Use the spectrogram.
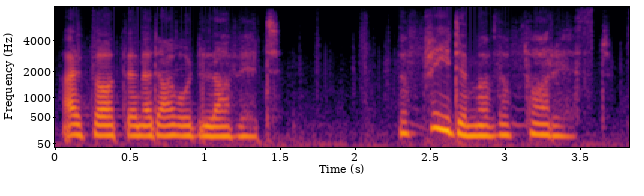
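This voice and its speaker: A woman's voice: fairly low pitch, steady tone, normal speed, warm tone, dry recording, close to an everyday voice. A woman playing a dreamy, wistful wife in old-time radio drama. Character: dreamy gentlewoman wife drawn to the wild forest. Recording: dull vintage radio recording.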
